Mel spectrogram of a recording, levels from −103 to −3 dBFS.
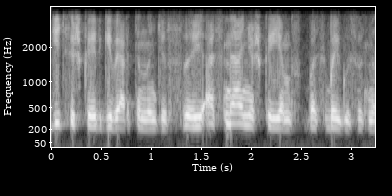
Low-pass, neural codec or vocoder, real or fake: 3.6 kHz; none; real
